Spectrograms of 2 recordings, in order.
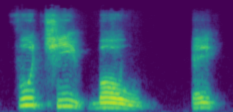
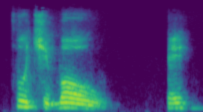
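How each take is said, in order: No difference in how they are said.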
